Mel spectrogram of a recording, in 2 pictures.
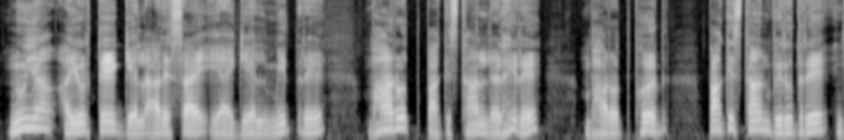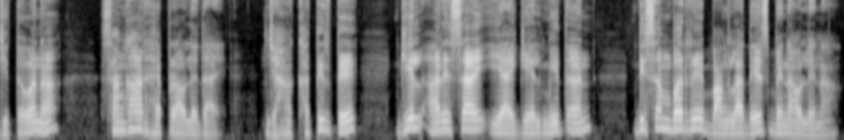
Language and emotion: Santali, neutral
